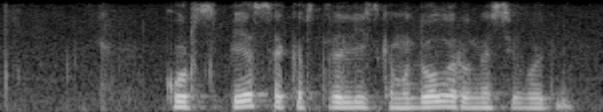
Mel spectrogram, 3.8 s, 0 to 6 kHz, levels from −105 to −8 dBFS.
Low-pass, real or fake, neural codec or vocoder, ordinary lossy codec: 5.4 kHz; real; none; Opus, 16 kbps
